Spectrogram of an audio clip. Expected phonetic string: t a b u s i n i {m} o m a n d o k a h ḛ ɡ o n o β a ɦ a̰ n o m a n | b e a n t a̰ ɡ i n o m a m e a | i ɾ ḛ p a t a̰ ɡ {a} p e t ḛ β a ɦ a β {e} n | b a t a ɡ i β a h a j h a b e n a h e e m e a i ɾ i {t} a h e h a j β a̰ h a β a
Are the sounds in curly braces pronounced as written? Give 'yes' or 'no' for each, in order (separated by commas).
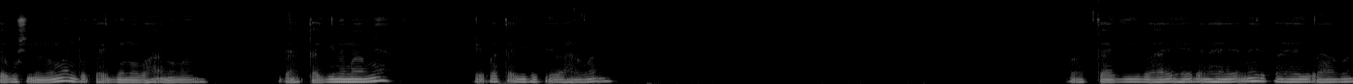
no, no, no, no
